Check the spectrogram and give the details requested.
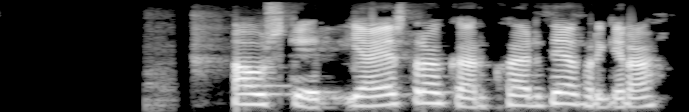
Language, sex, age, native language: Icelandic, female, 30-39, Icelandic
